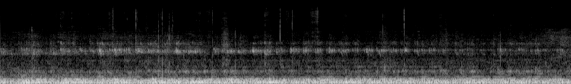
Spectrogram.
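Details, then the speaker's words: Old rusty truck on a cold start in a Central Florida January: deep, choppy, uneven loping idle. This comes from a cheap Summit cam plus closed-chamber heads that raised the compression. "the cheapo summit cam got a little funk to it but the only reason it sounds like that is because I put them close chamber heads on this thing"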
